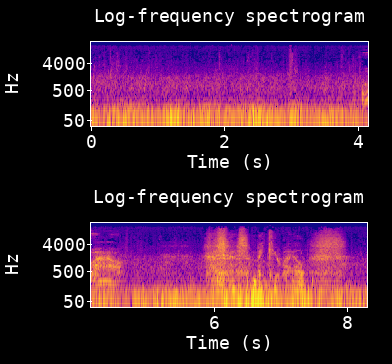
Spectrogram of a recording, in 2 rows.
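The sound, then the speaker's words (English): A whale surfaces to breathe about 3 meters away off a sea-ice edge on a frozen sea, above about 300 metres of seawater: a brief breathy whoosh, then a louder, longer burst of rushing exhales and inhales, over a steady low rumble of background noise. “Surfaced to breathe about 3 meters away from me off this ice edge.”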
